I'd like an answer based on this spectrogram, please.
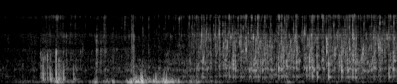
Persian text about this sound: یه لحظه سکوت کنید. یه صدایی میاد الان. صدای آبه. ها؟ صدای آبه. بذار من برم نزدیک صداشو بشنوم.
